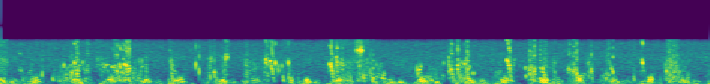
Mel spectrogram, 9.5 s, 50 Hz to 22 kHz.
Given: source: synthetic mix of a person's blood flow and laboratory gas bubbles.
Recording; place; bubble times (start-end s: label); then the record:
Doppler ultrasound of blood flow; precordium
0.00-0.10 s: bubbles
0.24-0.35 s: bubbles
0.52-0.59 s: bubbles
0.67-1.23 s: bubbles
1.28-2.00 s: bubbles
2.23-2.40 s: bubbles
2.56-2.69 s: bubbles
2.77-3.06 s: bubbles
3.24-3.95 s: bubbles
4.31-5.09 s: bubbles
5.53-6.36 s: bubbles
6.71-6.89 s: bubbles
6.98-7.43 s: bubbles
7.55-7.73 s: bubbles
7.77-7.94 s: bubbles
8.04-8.25 s: bubbles
8.41-8.49 s: bubbles
8.52-8.62 s: bubbles
8.77-9.21 s: bubbles
From the record:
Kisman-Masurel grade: 342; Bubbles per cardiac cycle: rolling drumbeat, 9 or more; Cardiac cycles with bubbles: 100%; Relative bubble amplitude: moderate (0.250 to 0.450); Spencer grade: 3 (all of the cardiac periods contain showers or single bubble signals, but not dominating or overriding the cardiac motion signals); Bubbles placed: anywhere in the cardiac cycle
